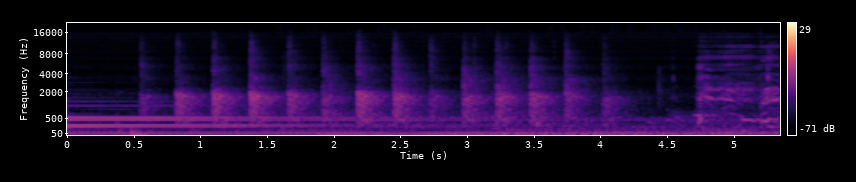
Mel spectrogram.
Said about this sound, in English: That was that was good. At least it wasn't a sarcastic clap.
